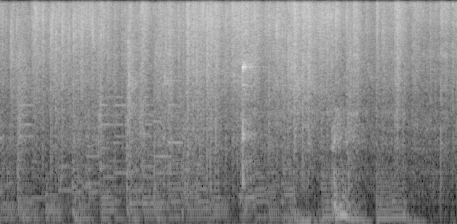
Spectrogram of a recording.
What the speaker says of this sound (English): we're shallow frying it and going to keep it moving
